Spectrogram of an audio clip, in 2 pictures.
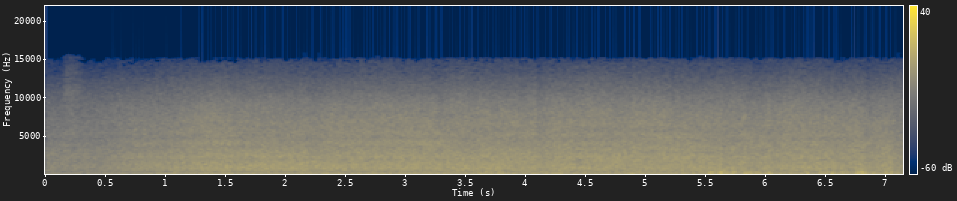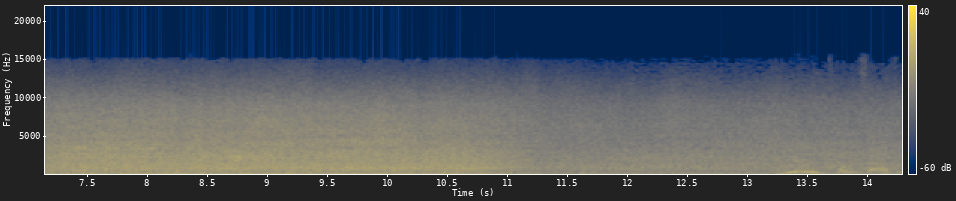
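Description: High-volume fire monitor water streams rushing and spraying, a steady wash of falling water over a low, steady engine-like drone from the pumping equipment. The water noise swells about a second in and drops back about eleven seconds in.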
